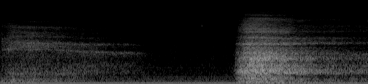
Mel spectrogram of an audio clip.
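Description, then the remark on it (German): A slow, deep breath drawn in, a short pause, then a full, audible exhale released in a breathy sigh, with no talking. “Genau das. Atmen.”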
